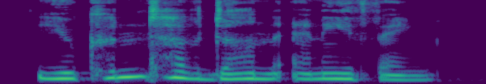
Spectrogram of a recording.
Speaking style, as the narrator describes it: said softly

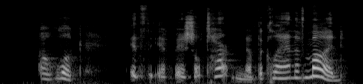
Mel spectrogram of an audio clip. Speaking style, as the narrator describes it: Rodney leans close to John and whispers

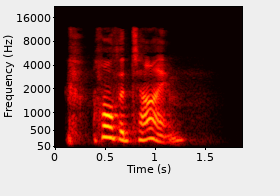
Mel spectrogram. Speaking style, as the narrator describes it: McKay replied with a snort

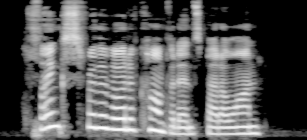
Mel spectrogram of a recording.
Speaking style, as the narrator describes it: Quinlan said dryly

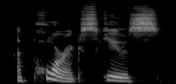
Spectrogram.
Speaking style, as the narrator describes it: she grumbles

